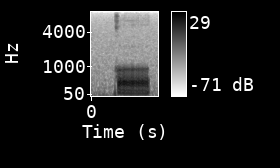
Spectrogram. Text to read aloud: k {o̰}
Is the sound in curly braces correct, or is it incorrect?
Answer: correct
